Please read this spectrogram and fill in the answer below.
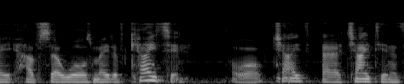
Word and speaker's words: chitin: fungi cells, which have cell walls made of chitin, or chitin as it's spelt.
